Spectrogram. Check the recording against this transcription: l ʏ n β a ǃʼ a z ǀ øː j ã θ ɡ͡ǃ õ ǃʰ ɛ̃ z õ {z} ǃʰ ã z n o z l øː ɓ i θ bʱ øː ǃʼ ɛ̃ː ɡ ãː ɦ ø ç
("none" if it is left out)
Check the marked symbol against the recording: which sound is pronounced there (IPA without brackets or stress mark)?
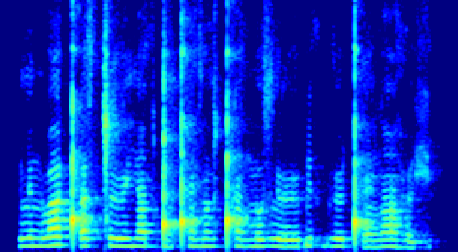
z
